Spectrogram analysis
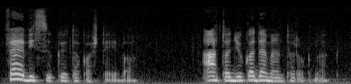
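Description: A man's voice: high voice, steady tone, vocal fry. A man voicing a determined teenage boy wizard who speaks breathlessly and firmly. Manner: breathless, firm.

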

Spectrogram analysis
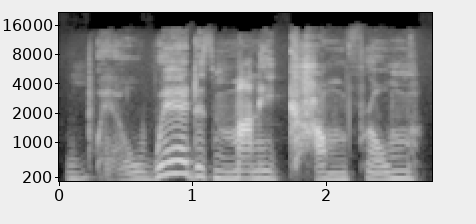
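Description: A woman in a mid-range voice performs a slow-talking male piggy bank who is usually calm and matter-of-fact but sometimes cross. Here he sounds impatient.

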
